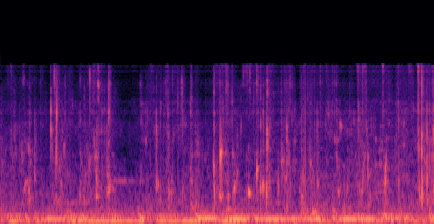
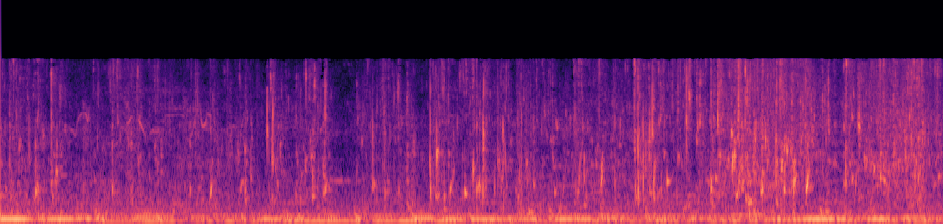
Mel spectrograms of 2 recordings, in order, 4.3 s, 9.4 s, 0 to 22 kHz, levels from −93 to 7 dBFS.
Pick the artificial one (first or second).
first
